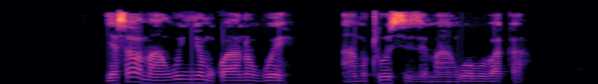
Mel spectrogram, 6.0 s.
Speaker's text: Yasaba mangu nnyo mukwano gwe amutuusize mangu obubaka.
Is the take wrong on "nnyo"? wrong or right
right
